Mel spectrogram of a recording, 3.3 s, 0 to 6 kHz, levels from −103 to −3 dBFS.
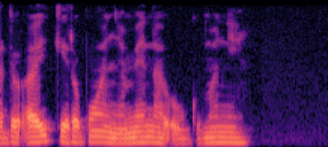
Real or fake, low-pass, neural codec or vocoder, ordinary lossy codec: real; 5.4 kHz; none; none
